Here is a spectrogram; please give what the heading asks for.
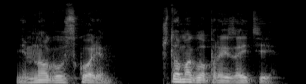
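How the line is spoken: Bored tone. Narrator (Russian): Ким скучающим тоном поведала

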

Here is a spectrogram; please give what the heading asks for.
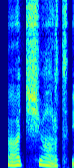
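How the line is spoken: Barely audible whisper. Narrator (Russian): еле слышно прошептал Дженаро

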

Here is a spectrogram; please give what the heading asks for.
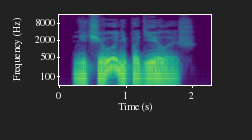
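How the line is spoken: Sighing uncle. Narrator (Russian): вздохнул дядя

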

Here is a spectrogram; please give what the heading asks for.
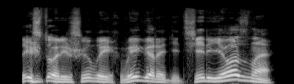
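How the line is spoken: Laughing interruption. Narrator (Russian): Рассмеявшись, перебил я девушку

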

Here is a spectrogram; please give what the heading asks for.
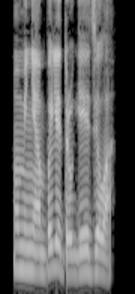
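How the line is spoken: Grumbled. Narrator (Russian): буркнула Пиппа

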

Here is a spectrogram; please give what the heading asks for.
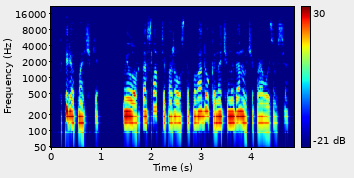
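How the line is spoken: Hurried command. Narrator (Russian): я также торопливо скомандовала

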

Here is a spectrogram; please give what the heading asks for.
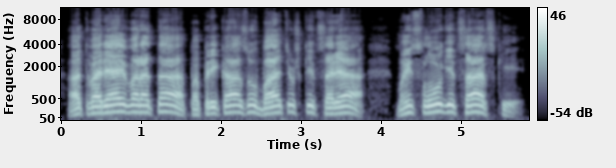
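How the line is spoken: Booming yell. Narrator (Russian): Хлопуша гулким голосом вопил

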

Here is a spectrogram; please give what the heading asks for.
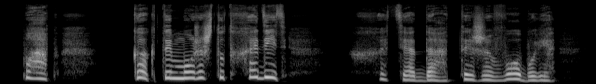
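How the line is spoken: Upset sob. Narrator (Russian): расстроенно всхлипнула я

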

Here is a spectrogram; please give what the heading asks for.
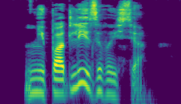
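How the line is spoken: Snort, secretly flattered. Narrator (Russian): фыркнул Компи, но чувствовалось, что он польщен

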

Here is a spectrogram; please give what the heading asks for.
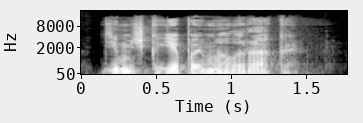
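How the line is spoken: Uncertain. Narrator (Russian): Лиза неуверенно сообщила

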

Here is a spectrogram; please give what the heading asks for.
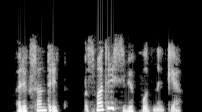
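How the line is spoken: Quiet, very calm. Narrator (Russian): Сири тихо, удивительно спокойно сказал

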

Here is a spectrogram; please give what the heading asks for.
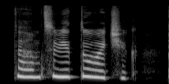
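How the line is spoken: Moaning. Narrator (Russian): простонала

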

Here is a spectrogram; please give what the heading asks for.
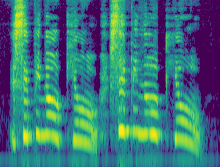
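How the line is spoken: Yelled in unison. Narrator (French): hurlèrent en chœur tous les pantins

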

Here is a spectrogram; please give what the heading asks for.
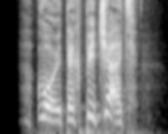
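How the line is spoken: Shout. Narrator (Russian): крикнул ему Неф

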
